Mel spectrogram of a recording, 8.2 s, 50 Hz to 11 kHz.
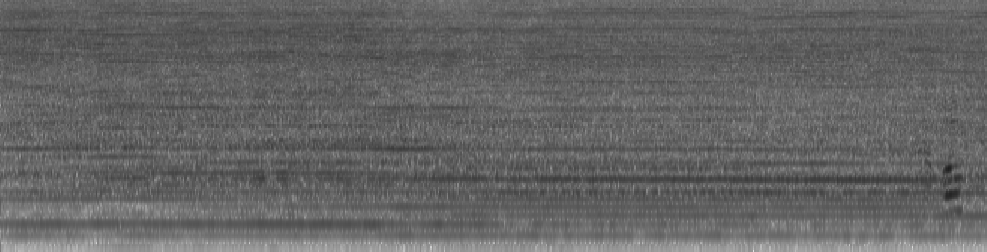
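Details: Sears 1.2 HP air-cooled outboard, over 38 years old, steady even buzzing drone with no misses, knocks or surging; running normally on the boat.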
